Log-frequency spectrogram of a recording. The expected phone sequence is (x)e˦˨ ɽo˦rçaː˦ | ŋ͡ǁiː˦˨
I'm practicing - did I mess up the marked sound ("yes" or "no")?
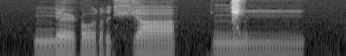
yes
